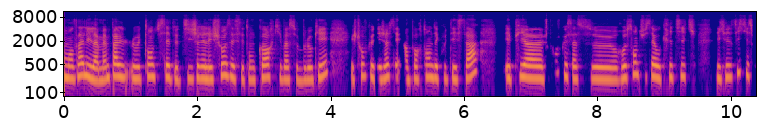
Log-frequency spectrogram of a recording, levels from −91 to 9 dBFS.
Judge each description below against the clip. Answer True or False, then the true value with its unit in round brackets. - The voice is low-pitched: False (235 Hz)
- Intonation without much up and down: True (2.3 semitones)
